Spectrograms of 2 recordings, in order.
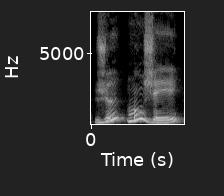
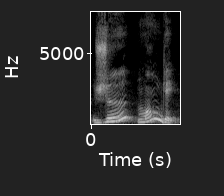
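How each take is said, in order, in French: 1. Le g est un son 'zh' doux. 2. Le g est un son 'g' dur. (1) "nous voulons entendre le son J" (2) "le G avec le A, ça se prononce ga"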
